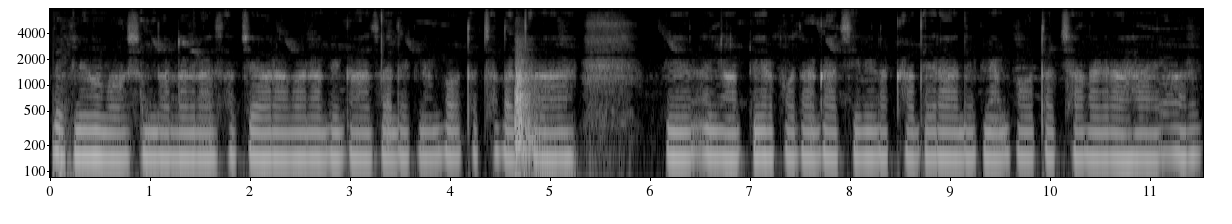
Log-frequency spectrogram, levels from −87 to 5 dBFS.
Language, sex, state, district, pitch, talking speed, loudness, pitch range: Hindi, male, Bihar, Araria, 145 Hz, 135 wpm, -36 LUFS, 140-150 Hz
